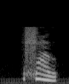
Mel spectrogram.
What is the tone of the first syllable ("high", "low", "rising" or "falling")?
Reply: falling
